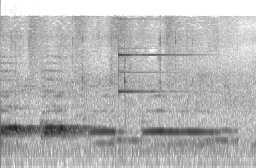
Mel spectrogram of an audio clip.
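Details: Bangkok zebra dove, a champion singer, with softer, smoother drawn-out cooing notes that hold a steady mid pitch and have a slight dip between them. A faint thin whistle is heard partway through.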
